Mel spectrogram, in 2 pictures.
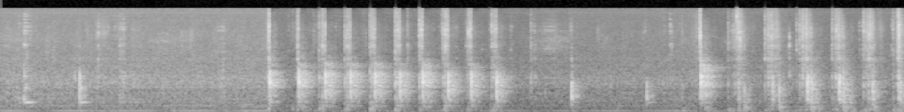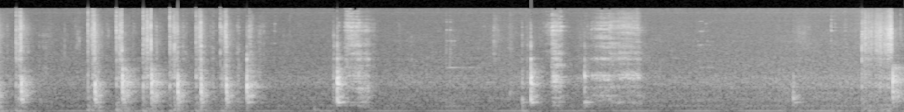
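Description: Chef's knife cutting a carrot into thin matchsticks on a wooden cutting board: three runs of quick strokes, about six a second, then a few single cuts.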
